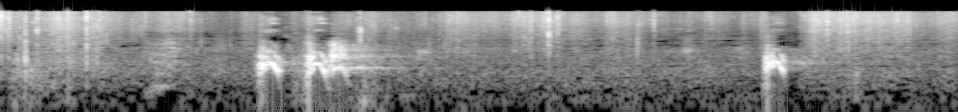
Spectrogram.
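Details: Korea Tri Hound hunting wild boar. A quick cluster of three barks rises over steady background rustle, and one more bark follows a few seconds later.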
